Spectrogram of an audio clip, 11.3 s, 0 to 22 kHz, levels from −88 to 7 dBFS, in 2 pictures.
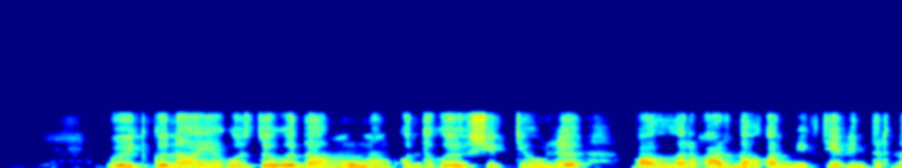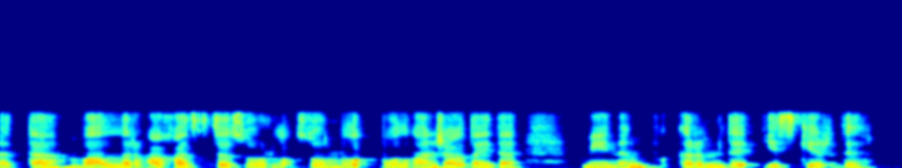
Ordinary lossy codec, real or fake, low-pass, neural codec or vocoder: none; real; 7.2 kHz; none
